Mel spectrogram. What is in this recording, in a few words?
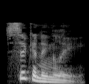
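"sickeningly", British English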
